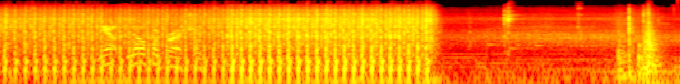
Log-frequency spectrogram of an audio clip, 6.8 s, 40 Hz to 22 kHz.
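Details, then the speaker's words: Craftsman 42cc 2-stroke chainsaw (Poulan Wild Thing type) cranked with compression tester fitted; quick, light, even pulses, no firing; reads 25 psi, streak at back of cylinder, rings possibly stuck or worn; low compression. "So we're at 25, so the compression is just bad."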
